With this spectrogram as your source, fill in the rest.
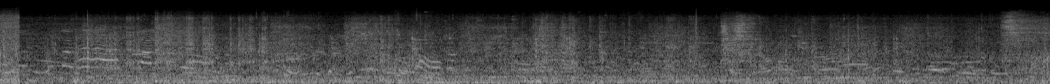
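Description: A train rumbles slowly past on the rails.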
